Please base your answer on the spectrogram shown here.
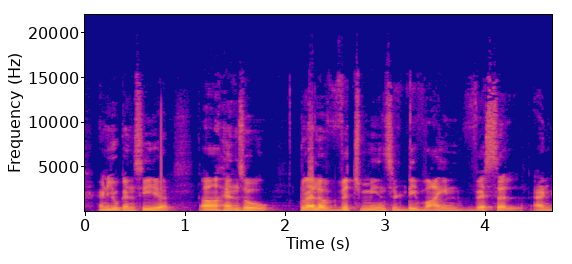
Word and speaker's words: Shenzhou: And name of this human spaceflight will be Henzhou 12. Henzhou 12. So you have to just remember. And even you can pronounce it as a Shenzhou.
